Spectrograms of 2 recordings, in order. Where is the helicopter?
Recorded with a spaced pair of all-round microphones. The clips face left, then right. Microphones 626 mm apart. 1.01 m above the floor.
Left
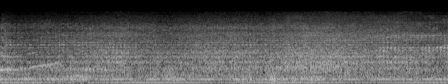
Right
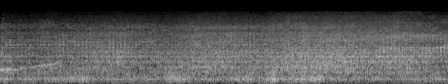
65° left (ahead or behind).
